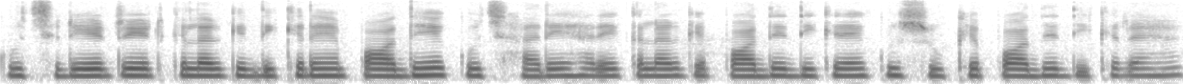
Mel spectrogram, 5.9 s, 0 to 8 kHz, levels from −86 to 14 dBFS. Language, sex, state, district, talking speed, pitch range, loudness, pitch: Hindi, female, Jharkhand, Jamtara, 235 wpm, 205-210 Hz, -31 LUFS, 210 Hz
